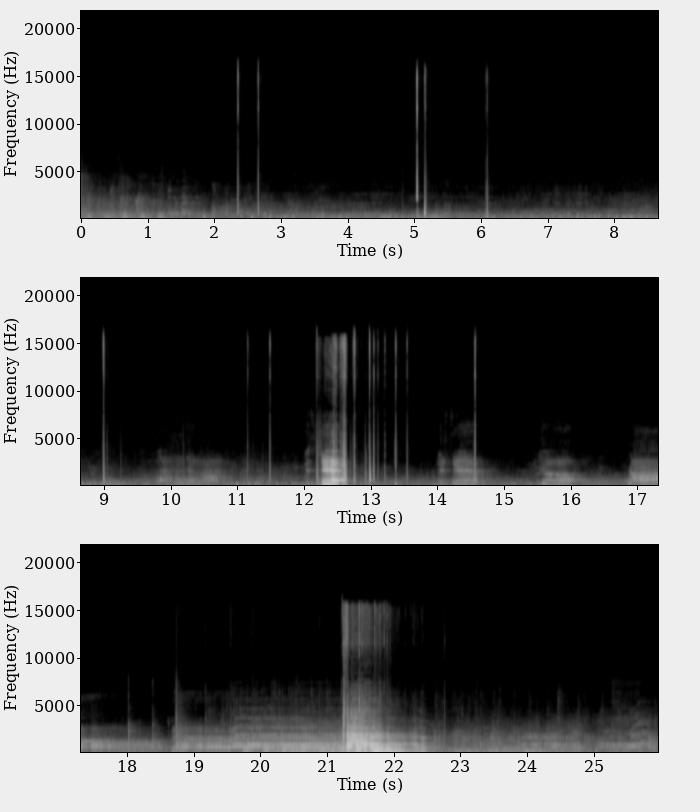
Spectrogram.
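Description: Indistinct voices and chatter echoing in a large hall, with a brief loud outburst about halfway through and a longer, louder burst of voices near the end.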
